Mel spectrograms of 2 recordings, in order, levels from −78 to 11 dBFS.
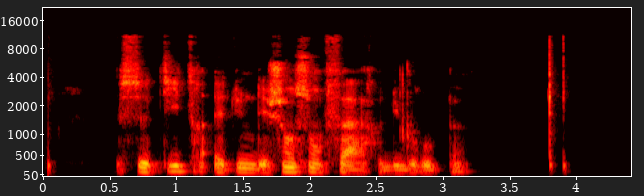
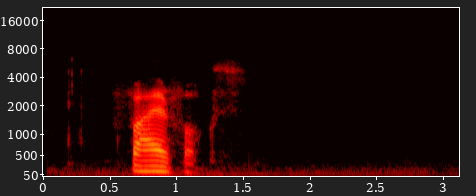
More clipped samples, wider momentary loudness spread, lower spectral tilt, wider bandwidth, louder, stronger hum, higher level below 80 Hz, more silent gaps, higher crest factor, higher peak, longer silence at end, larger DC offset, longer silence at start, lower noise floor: neither; second, 19 LU vs 23 LU; second, -4 dB/octave vs -7 dB/octave; about the same, 11.5 kHz vs 11 kHz; first, -27 LUFS vs -30 LUFS; second, none vs 60 Hz at -60 dBFS; about the same, -60 dBFS vs -62 dBFS; first, 3.48-3.75 s vs none; about the same, 24 dB vs 24 dB; first, -4 dBFS vs -12 dBFS; second, 0.5 s vs 1.7 s; neither; second, 0.05 s vs 0.65 s; first, under -90 dBFS vs -64 dBFS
